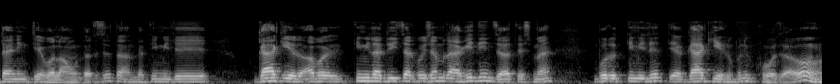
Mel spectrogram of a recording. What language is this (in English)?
Nepali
